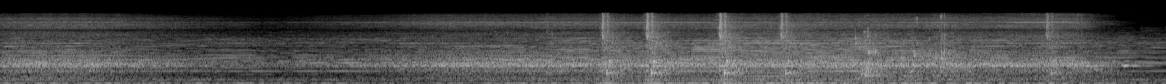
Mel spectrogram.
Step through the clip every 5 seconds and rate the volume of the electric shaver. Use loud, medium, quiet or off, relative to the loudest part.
medium, loud, medium.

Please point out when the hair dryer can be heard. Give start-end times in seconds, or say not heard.
0.0-11.6.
